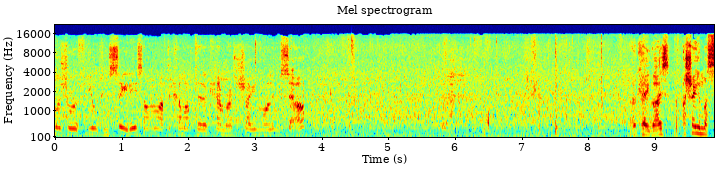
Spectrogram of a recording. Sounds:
outside, rural or natural, Speech

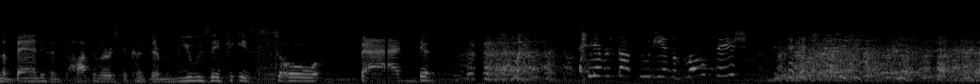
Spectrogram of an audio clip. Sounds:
Speech

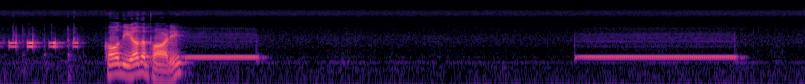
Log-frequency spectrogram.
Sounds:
Speech, Telephone

